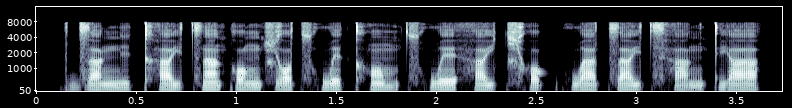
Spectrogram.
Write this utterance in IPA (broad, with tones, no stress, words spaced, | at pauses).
d͡za˧ŋi˧kʰa˧j t͡sã˦kɔ˧ŋɕɔ˧t͡sʰwe˧ kʰɔ̃˧m t͡sʰwe˦ha˧jt͡ɕʰɔ˨k̚ hwa˧t͡sa˧jt͡sʰa˨˩ŋ t̪ja˦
